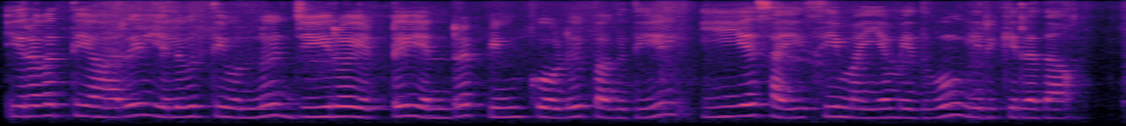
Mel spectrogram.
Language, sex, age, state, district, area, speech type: Tamil, female, 18-30, Tamil Nadu, Erode, rural, read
